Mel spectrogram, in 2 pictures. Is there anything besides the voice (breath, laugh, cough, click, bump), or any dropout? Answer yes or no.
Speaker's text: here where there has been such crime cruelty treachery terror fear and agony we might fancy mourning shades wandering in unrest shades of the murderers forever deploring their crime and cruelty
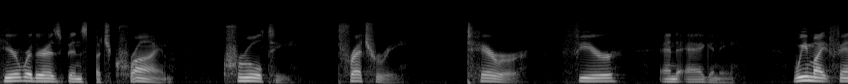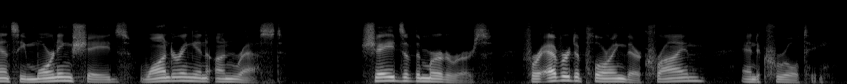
yes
